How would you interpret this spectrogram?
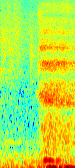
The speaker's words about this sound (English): Feels nice just standing under the water with you.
